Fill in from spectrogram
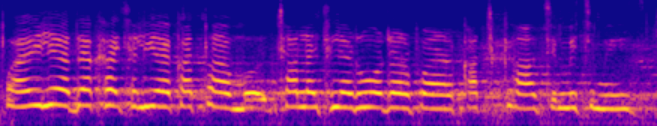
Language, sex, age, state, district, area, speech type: Maithili, female, 60+, Bihar, Purnia, urban, spontaneous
